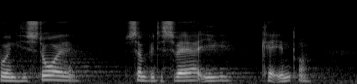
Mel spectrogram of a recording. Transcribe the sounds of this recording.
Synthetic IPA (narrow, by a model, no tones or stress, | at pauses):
ɒ̽e̝nɦisd̥o̝ɐ̰jə | sɒ̽mʋid̥e̝sʋæːɐʔe̝ɡ̥ə | kʰæʔend̥ʁɐ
